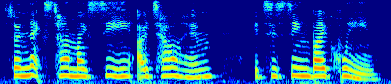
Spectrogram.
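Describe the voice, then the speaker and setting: A woman voicing an earnest, anxious young refugee boy from Syria who speaks halting, broken English in an audiobook. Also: high voice, steady tone, darkish tone, pitched above the performer's own voice.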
